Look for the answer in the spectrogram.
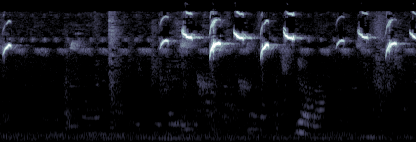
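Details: High-pitched flowerpecker (kemade) song: one early chirp, then a lively series of thin, upward-curling notes switching between a lower and a higher pitch, roughly four each second.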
